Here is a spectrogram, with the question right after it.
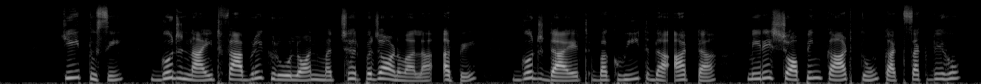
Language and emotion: Punjabi, neutral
